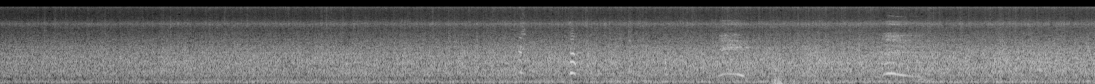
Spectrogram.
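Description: Steady rushing noise throughout, with a few faint clicks a little after halfway and two short, squeaky vocal sounds near the end.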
